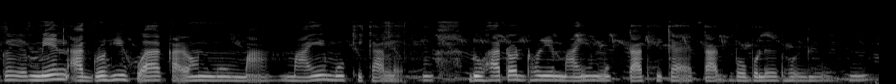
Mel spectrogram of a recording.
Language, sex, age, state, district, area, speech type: Assamese, female, 30-45, Assam, Dibrugarh, urban, spontaneous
